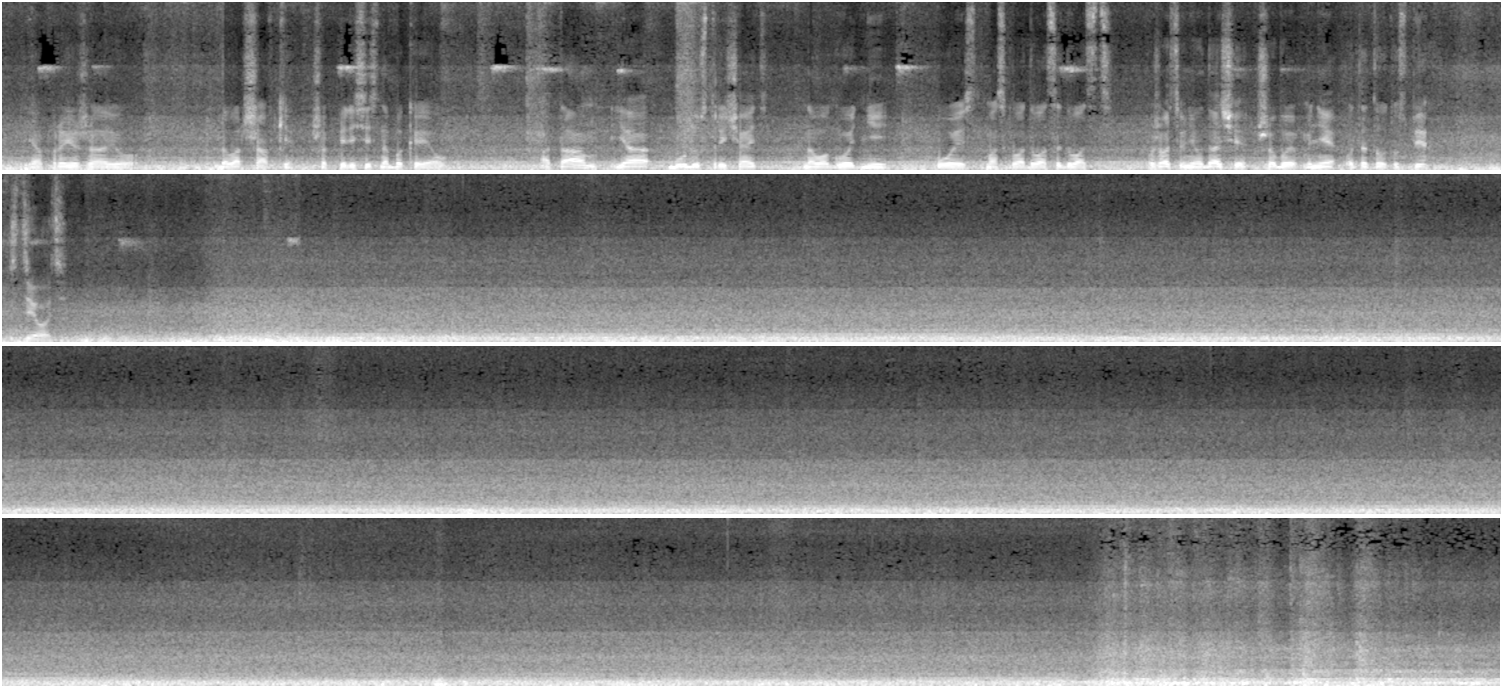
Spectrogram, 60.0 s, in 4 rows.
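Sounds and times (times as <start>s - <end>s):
train rumbling: 0.0s - 59.9s.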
